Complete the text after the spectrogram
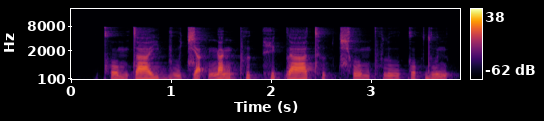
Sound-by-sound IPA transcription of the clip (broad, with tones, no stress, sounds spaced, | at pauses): kʰ o˧ m t aː˧ j b uː˩˦ t͡ɕ a˨˩ ʔ ŋ a˥˩ ŋ pʰ ɯ˥˩ k̚ h i˥˩ t̚ l aː˦˥ tʰ ɯ˨˩ k̚ t͡ɕʰ o˧ m pʰ l uː˧ k o˦˥ k̚ d u˥˩ n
